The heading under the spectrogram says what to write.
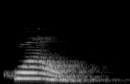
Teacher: Tem o som do O. Então, aqui você tem o biquinho do U. Você tem o A e o O. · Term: Tritongo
